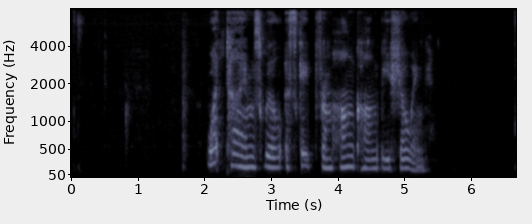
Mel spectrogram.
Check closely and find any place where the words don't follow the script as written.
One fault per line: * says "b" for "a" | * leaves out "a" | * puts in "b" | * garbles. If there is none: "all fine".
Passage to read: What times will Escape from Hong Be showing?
* puts in "Kong"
